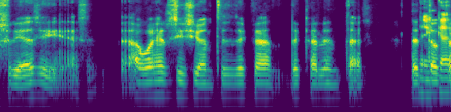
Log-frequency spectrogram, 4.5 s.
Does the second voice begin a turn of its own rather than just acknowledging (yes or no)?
yes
